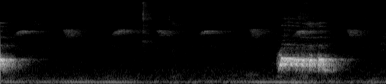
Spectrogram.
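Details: Zebra dove singing: a short trilled coo near the start, then a louder, rolling, burry coo lasting about half a second near the end. Faint high chirps come in between.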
